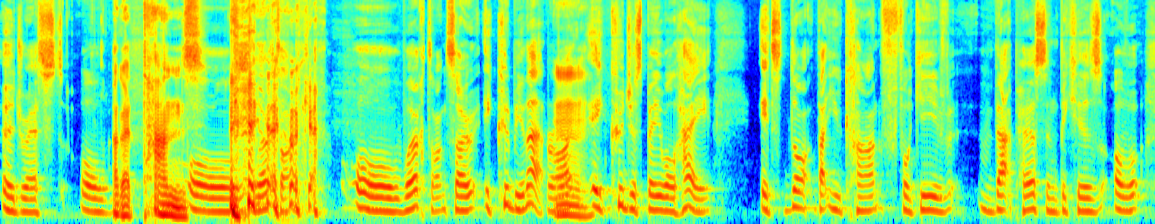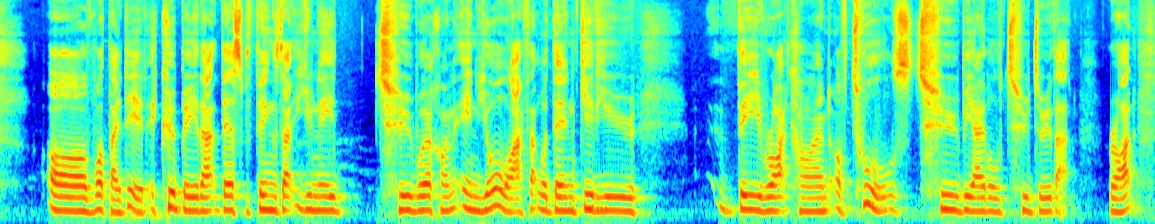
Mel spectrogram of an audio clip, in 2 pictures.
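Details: Adult man born with cerebral palsy affecting his whole left side; stutter attributed to it, began around age five, went away about a year at six, returned worse; long-term McGuire Programme member and coach; stuttering.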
